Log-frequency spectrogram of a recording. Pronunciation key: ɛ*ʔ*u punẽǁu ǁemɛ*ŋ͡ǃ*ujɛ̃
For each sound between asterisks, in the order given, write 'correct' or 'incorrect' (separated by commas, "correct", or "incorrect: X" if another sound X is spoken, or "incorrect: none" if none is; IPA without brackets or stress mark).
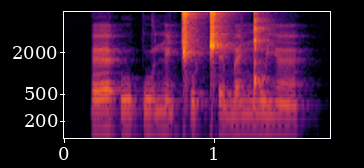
correct, correct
